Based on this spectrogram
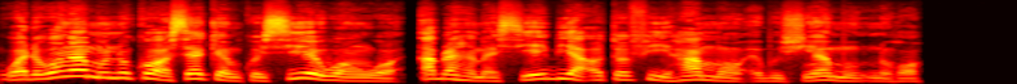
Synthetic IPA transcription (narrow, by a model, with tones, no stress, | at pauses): wɔ˨dɪ˨wɔ̃˦ŋa˦mũ˦nʊ̃˦kʰɔ˦˨sɛ˦kʰɛ̃˨m˨kʰo˨si˦e˨wɔ̃˨nwɔ˨a˦bɾa˨ɦã˨mæ˨si˨e˦bi˦a˨ɔ˦tɔ˦fi˦˨ɦa˦mɔ̃˨ʔæ˨bu˨sɥã˦mũ˨nʊ̃˨ɦɔ˦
